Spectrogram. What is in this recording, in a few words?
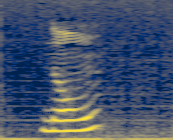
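"nong2", Mandarin pinyin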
